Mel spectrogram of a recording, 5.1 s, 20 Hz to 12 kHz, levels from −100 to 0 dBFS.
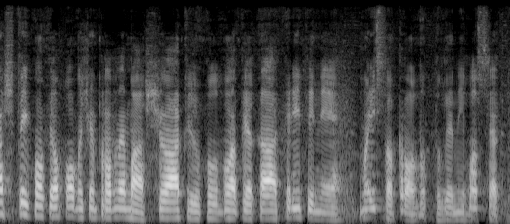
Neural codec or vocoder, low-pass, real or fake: codec, 44.1 kHz, 1.7 kbps, Pupu-Codec; 10.8 kHz; fake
